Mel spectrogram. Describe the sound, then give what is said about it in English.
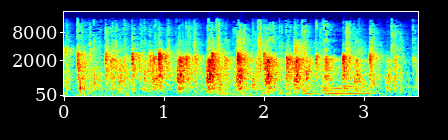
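A crowd applauds John Merrow as he begins a conversation about his new book, Addicted to Reform, a steady wash of many overlapping claps at fairly even loudness throughout, with a faint voice murmuring underneath near the end. “I want those out there who are new to listen to John Merrow and those that are old to give Mr. John Merrow a round of applause as he has a conversation of his new book, Addicted to Reform, a 12-step program in education.”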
